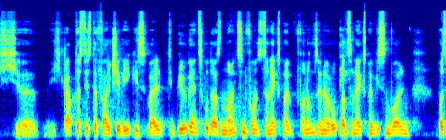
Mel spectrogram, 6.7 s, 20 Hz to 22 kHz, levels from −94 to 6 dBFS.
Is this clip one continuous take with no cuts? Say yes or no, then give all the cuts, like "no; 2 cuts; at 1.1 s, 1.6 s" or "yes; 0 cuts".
yes; 0 cuts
